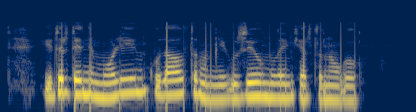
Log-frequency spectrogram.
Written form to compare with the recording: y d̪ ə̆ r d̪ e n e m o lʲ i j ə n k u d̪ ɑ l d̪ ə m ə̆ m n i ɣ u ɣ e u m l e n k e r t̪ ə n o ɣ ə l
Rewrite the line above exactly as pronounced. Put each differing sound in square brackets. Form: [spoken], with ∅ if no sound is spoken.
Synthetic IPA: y d̪ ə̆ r d̪ e n e m o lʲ i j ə n k u d̪ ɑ l [t̪] ə m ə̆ m n i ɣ u [z] e u m l e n k e r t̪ ə n o ɣ ə l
